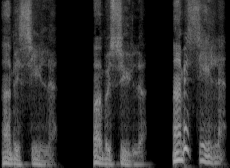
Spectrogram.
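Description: A man voicing eerie fox-like strangers who speak in low, cold murmurs, read close and dry. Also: very animated, measured pace, gravelly, breathy edge, no echo, heavily acted. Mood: cryptic cold.

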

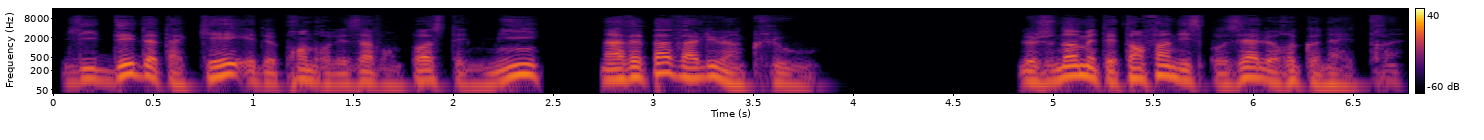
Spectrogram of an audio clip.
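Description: Deep-voiced man narrating an audiobook. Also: very animated, a little fast, darkish tone, slightly rough, no room sound, studio quality.

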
